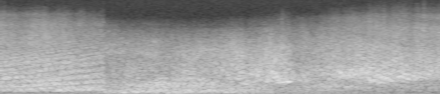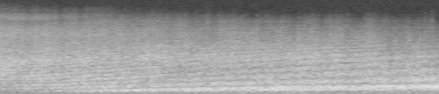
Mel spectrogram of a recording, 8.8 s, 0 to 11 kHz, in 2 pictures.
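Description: Two Sukhoi Su-22 jets flying past in formation, their engines making a loud steady jet roar whose tone sweeps up and down as they pass. The roar changes abruptly about a second in and again about three seconds in.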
